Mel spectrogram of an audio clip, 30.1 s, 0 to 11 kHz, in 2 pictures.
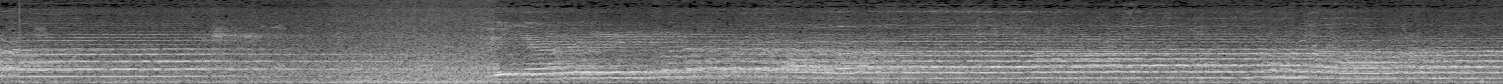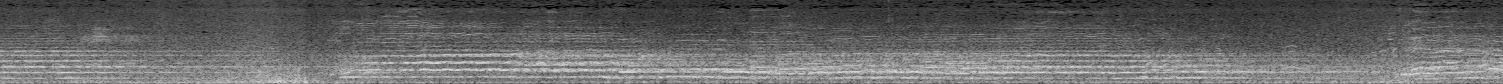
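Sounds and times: call to prayer over loudspeakers: 0.0 - 30.0
crowd noise: 0.0 - 30.0
wind: 0.0 - 30.0.

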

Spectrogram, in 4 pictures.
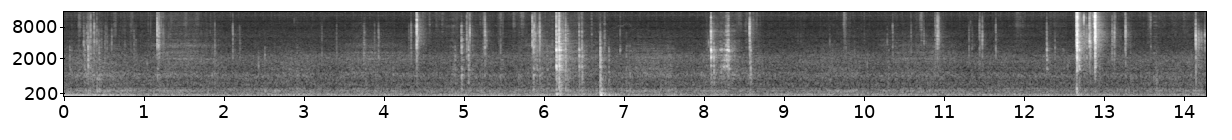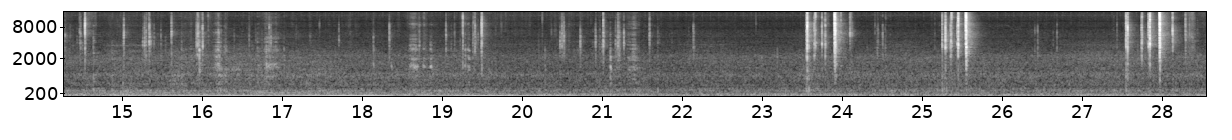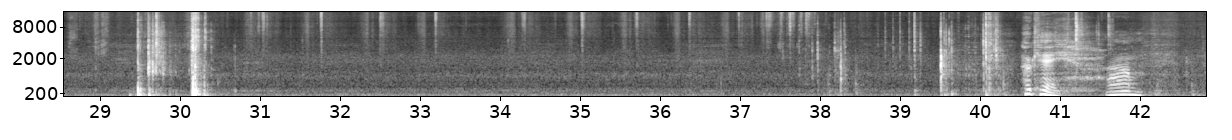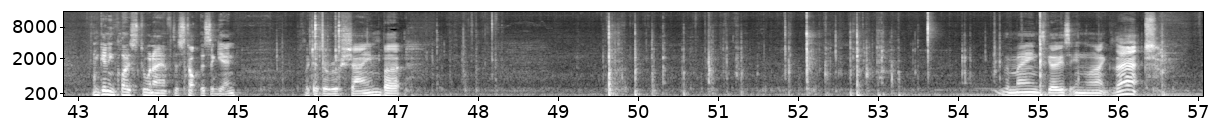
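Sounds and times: plastic parts snapping: 25.2 - 25.7, 27.4 - 28.5.

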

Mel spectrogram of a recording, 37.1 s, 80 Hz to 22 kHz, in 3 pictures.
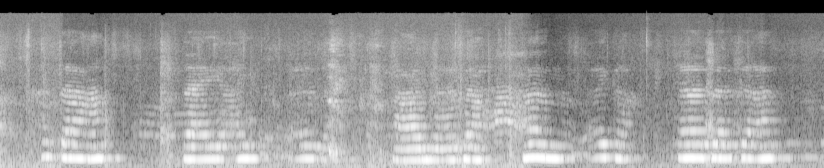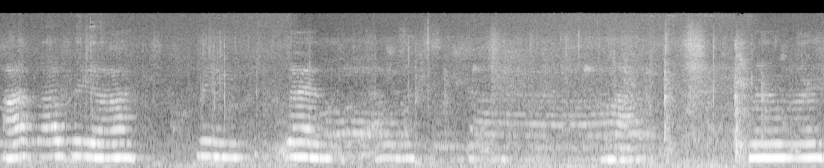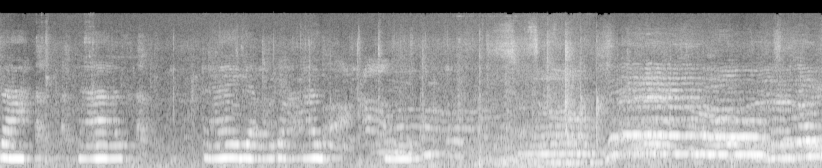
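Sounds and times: girl singing: 16.6 - 22.2, 30.4 - 37.0.

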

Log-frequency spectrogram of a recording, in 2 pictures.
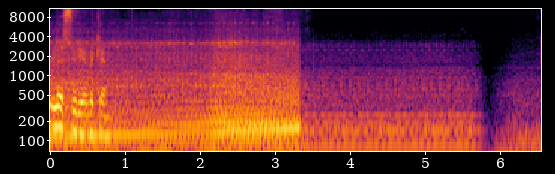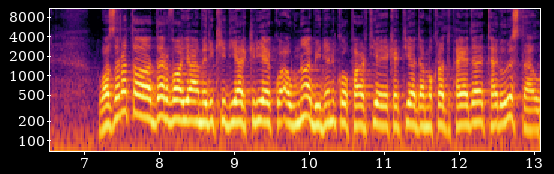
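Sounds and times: tracked vehicle engine droning: 0.0 - 5.8.

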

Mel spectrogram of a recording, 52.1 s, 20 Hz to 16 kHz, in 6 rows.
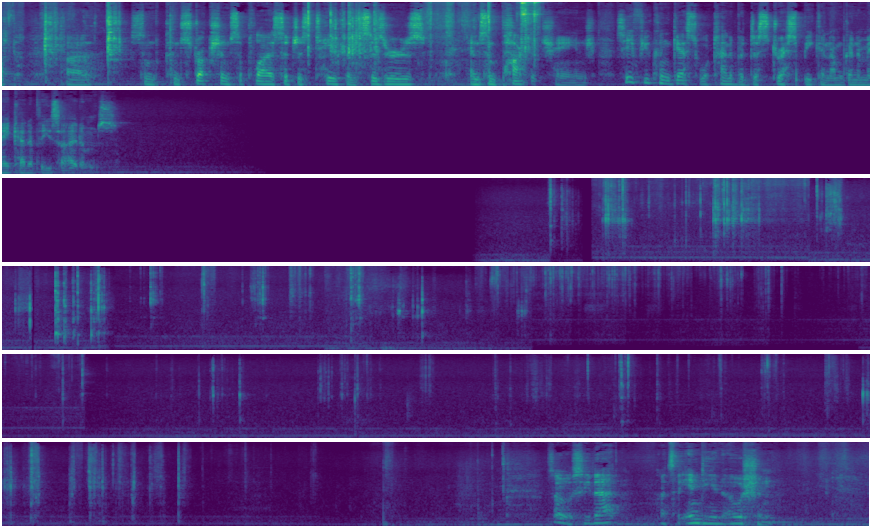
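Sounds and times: low room hum: 0.0 - 11.3, 22.1 - 52.0
tape tearing: 22.8 - 26.4, 27.4 - 30.2, 30.8 - 35.6.

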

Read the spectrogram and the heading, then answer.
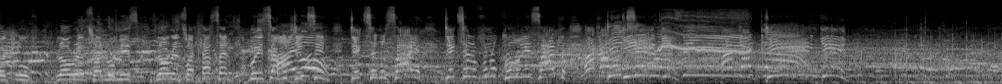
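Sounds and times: male commentator calling play: 0.0 - 8.5
stadium crowd noise: 0.0 - 10.0.

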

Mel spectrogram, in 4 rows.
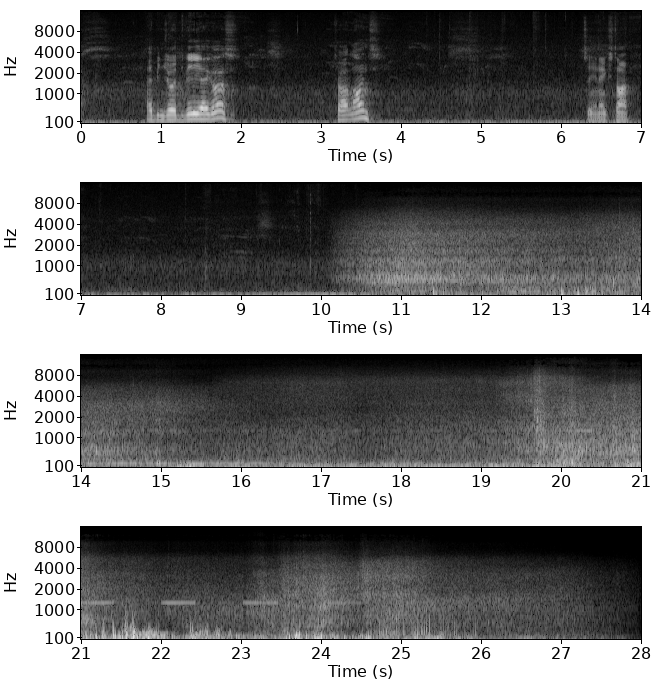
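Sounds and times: surf breaking on beach: 10.1 - 21.5, 23.2 - 27.6
wind buffeting microphone: 10.2 - 19.2, 19.9 - 27.3
reversing alarm beeps: 21.1 - 23.5.

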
